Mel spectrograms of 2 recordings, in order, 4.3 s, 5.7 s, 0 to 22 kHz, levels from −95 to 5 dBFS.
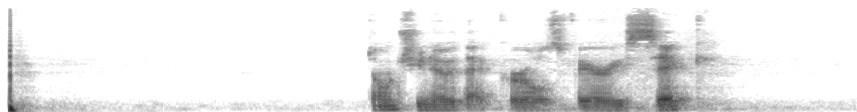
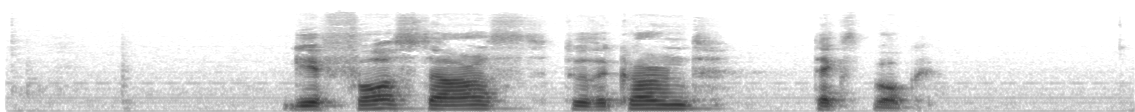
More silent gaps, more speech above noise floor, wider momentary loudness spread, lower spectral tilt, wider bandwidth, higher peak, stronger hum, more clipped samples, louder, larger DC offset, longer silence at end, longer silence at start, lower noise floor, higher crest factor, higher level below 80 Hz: neither; first, 51 dB vs 46 dB; second, 8 LU vs 13 LU; second, -5 dB/octave vs -7 dB/octave; first, 16 kHz vs 12 kHz; about the same, -6 dBFS vs -4 dBFS; neither; neither; second, -30 LUFS vs -22 LUFS; neither; second, 0.75 s vs 1.15 s; second, 0.05 s vs 1.45 s; first, -81 dBFS vs -67 dBFS; about the same, 26 dB vs 22 dB; first, -50 dBFS vs -68 dBFS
